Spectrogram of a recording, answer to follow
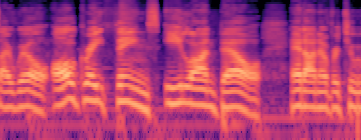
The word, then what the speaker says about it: Ilan: I kept saying Elon, but it's Ilan. You honestly, everybody pronounces it differently, and you got both of the main pronunciations. So it all works for me, like I said.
